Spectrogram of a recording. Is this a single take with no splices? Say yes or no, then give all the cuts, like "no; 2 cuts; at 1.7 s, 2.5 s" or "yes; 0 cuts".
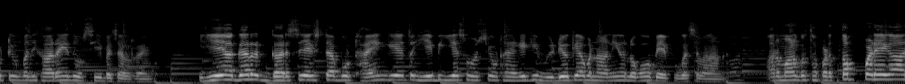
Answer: no; 1 cut; at 7.5 s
